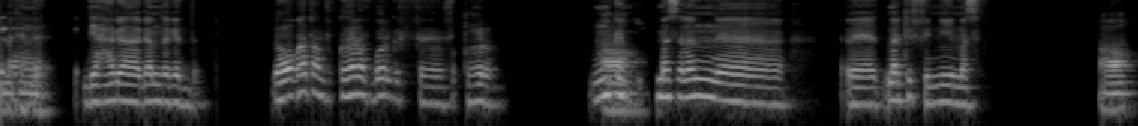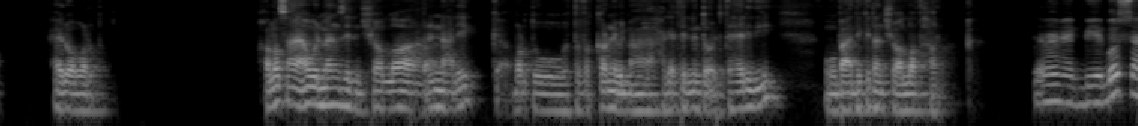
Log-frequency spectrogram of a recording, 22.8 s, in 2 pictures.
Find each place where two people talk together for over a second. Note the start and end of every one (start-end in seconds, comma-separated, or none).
none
